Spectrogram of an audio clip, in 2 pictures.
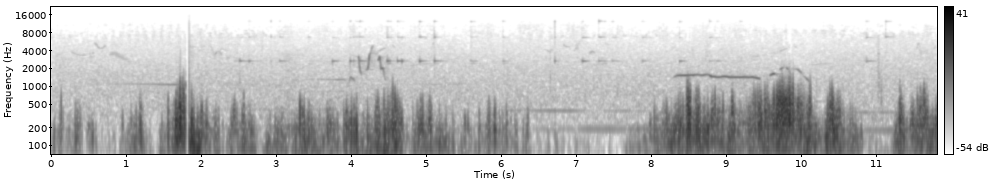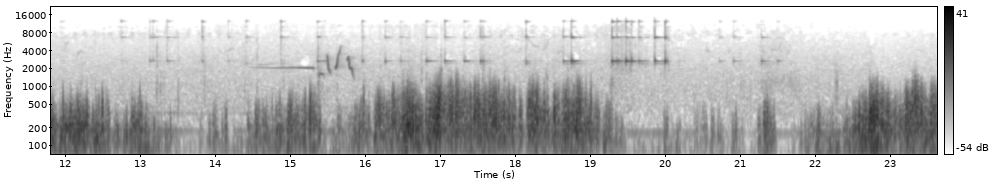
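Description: Wind gusting over the microphone in irregular surges, with small high tinkling ticks and a few short whistled calls.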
